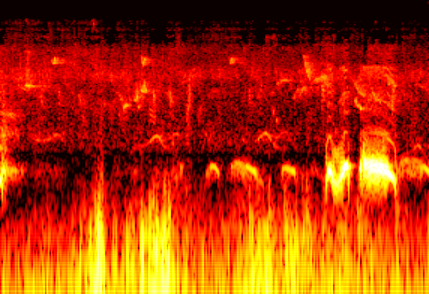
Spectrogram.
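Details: Spotted dove cooing while a decoy bird challenges a wild bird. Faint soft coos at first over low rumbling and rustles, then one loud phrase of a short coo and a long wavering croo, with a quieter note after it.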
